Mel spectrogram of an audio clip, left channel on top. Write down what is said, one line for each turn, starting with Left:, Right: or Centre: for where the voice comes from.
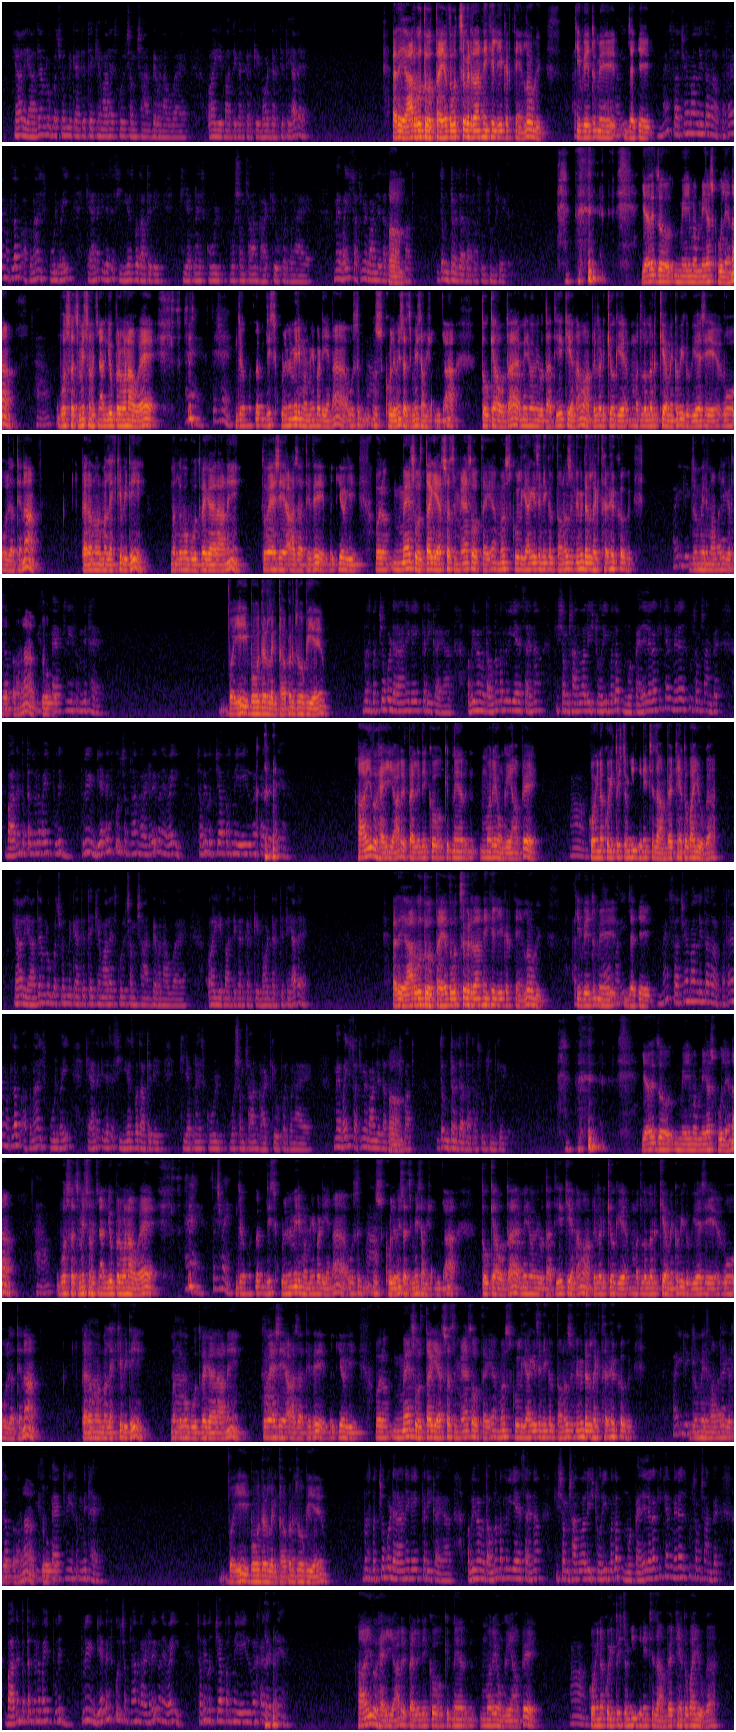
Right: यार याद है हम लोग बचपन में कहते थे कि हमारा स्कूल शमशान पे बना हुआ है और ये बातें कर करके बहुत डरते थे याद है
Left: अरे यार वो तो होता है वो तो बच्चों को डराने के लिए करते हैं लोग
Right: अरे
Left: कि पेट
Right: लेकिन मैं
Left: में
Right: भाई
Left: जैसे
Right: मैं सच में मान लेता था पता है मतलब अपना स्कूल भाई क्या है ना कि जैसे सीनियर्स बताते थे कि अपना स्कूल वो शमशान घाट के ऊपर बना है मैं भाई सच में मान लेता था
Left: हाँ
Right: उनकी बात एकदम डर जाता था सुन सुन के
Left: <laughs> यार जो मेरी मम्मी का स्कूल है ना
Right: हाँ
Left: वो सच में शमशान के ऊपर बना हुआ है
Right: है
Left: <laughs>
Right: सच में
Left: जो मतलब जिस स्कूल में मेरी मम्मी पढ़ी है ना उस उस
Right: हाँ
Left: स्कूल में सच में शमशान था तो क्या होता है मेरी मम्मी बताती है कि है ना वहाँ पे लड़कियों के मतलब लड़के हमें कभी कभी ऐसे वो हो जाते हैं ना पैरानॉर्मल
Right: हाँ
Left: एक्टिविटी
Right: हाँ
Left: मतलब वो भूत वगैरह आने तो
Right: हाँ
Left: ऐसे आ जाते थे लड़कियों की और मैं सोचता कि यार सच में ऐसा होता है यार मैं स्कूल के आगे से निकलता हूँ ना उसमें भी डर लगता है मेरे को भी।
Right: भाई लेकिन
Left: जो
Right: ये
Left: मेरे
Right: सब
Left: मामा
Right: पता है
Left: के घर
Right: ये
Left: जाता
Right: सब
Left: हूँ ना
Right: ये सब
Left: तो
Right: फैक्ट ये सब मिथ है
Left: भाई बहुत
Right: मतलब
Left: डर लगता
Right: ये सब
Left: है पर
Right: बस
Left: जो भी है
Right: बस बच्चों को डराने का एक तरीका है यार अभी मैं बताऊं ना मतलब ये ऐसा है ना कि शमशान वाली स्टोरी मतलब म- पहले लगा कि खैर मेरा स्कूल शमशान पे है। बाद में पता चला भाई पूरे पूरे इंडिया का स्कूल शमशान घाट पे ही बना है भाई सभी बच्चे आपस में यही रूमर
Left: <laughs>
Right: फैलाए पड़े हैं
Left: हाँ ये तो है ही यार पहले देखो कितने मरे होंगे यहाँ पे
Right: हाँ
Left: कोई ना कोई तो इस जमीन के नीचे जहाँ हम बैठे हैं तो भाई होगा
